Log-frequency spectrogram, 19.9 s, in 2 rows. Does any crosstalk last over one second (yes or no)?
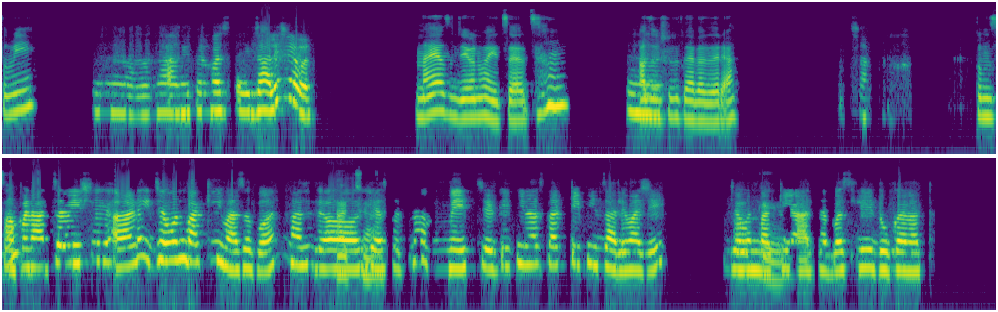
no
